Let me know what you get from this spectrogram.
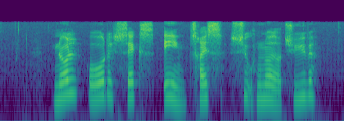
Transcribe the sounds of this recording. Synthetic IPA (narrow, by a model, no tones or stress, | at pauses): nɔ̽lɔ̽ːɾəseɡ̥se̝nt͡sʰʁasːyʊ̰hunɐð̞ˠɒ̽t͡sʰyːʋə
